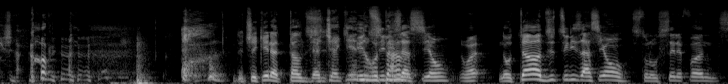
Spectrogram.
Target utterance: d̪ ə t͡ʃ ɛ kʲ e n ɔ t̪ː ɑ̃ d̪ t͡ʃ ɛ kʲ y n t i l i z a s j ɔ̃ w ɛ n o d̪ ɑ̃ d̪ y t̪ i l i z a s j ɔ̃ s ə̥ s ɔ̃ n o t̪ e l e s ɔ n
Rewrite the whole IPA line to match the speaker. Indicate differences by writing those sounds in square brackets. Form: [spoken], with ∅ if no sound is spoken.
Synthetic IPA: d̪ ə t͡ʃ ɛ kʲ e n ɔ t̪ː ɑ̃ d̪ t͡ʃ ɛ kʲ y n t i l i z a s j ɔ̃ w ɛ n o [t̪] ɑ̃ d̪ y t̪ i l i z a s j ɔ̃ s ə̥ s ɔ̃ n o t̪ e l e [f] ɔ n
